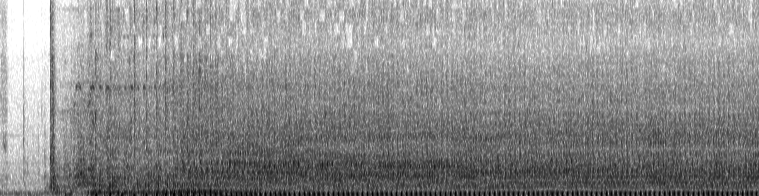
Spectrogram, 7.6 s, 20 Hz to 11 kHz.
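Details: 1991 MTD 12/38 lawn tractor single-cylinder engine after restoration. It catches after a few cranks and settles into a steady, even run with clean firing and no knocks. Normal running.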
